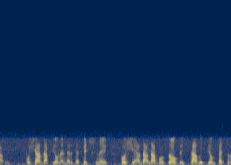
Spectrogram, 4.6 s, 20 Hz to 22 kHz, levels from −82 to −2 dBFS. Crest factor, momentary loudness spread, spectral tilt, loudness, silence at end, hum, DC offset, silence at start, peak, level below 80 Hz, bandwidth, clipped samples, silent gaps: 20 dB; 9 LU; -7 dB/octave; -25 LUFS; 0 s; none; under 0.1%; 0 s; -6 dBFS; -88 dBFS; 4.6 kHz; under 0.1%; none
